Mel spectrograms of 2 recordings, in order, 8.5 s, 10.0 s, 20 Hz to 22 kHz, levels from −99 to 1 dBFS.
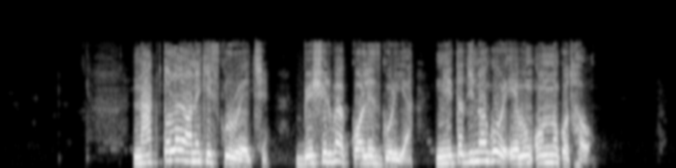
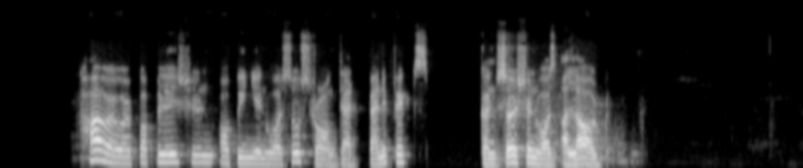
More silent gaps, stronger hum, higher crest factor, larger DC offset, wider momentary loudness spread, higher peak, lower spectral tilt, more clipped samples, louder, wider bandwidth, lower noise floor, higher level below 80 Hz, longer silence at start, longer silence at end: neither; neither; second, 12 dB vs 20 dB; neither; about the same, 10 LU vs 11 LU; about the same, 0 dBFS vs -2 dBFS; first, -7 dB/octave vs -5 dB/octave; neither; first, -11 LUFS vs -20 LUFS; second, 8 kHz vs 10 kHz; about the same, under -90 dBFS vs under -90 dBFS; first, -50 dBFS vs -70 dBFS; first, 1.65 s vs 1 s; second, 1.1 s vs 2.45 s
